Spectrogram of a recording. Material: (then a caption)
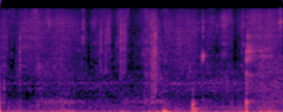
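Soap. A solid light-blue bar of soap is scratched and scraped with long nails while held near a table over soap shavings. The sound is a dense, low, crunchy scratching with a few short, soft thuds.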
